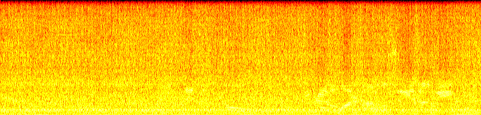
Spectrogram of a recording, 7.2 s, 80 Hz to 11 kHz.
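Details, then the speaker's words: Toyota Land Cruiser, fuel pump, started cold: steady idle with uneven lumpy beat, one cylinder dropping out; cylinder 3 misfire, its exhaust tube stays cold; possible compression, valve, carbon, plug or ignition cause, still to be tested. "so we have a misfire in cylinder number three so it could be a low compression issue a valve issue carbon spark plug ignition any one of those items"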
